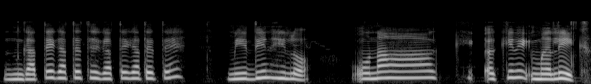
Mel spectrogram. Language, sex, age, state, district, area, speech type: Santali, female, 18-30, Jharkhand, East Singhbhum, rural, spontaneous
